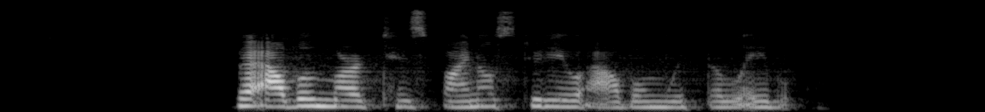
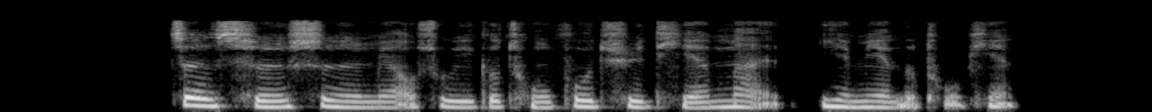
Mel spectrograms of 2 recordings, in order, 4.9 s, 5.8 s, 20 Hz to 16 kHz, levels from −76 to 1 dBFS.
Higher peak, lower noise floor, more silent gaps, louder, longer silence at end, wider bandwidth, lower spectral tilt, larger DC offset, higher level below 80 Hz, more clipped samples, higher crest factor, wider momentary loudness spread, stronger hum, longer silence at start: about the same, -4 dBFS vs -2 dBFS; about the same, under -90 dBFS vs -88 dBFS; neither; second, -24 LUFS vs -19 LUFS; first, 1 s vs 0.7 s; first, 11.5 kHz vs 8.2 kHz; about the same, -6.5 dB/octave vs -5.5 dB/octave; neither; second, -76 dBFS vs -60 dBFS; neither; about the same, 22 dB vs 18 dB; first, 14 LU vs 9 LU; neither; first, 1.2 s vs 0.85 s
